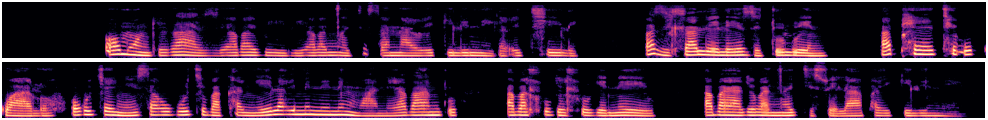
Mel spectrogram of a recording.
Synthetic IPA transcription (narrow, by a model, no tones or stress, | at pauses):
ɔmɔŋɛɣaziaβaβiliaβaŋ͡ǀed̥ʱisanajɔeɡ̥ʱʼiliniɣaʔetʰiːlɛ | βaziɬalɛlɛezetʼulweni | βapʰɛtʰɛuɡ̥ʱwalɔoɣut͡ʃʼeŋisauɣutʰiβakʰaŋɛlaimininiŋwanɛjaβantʼu | aβaɬuɣeɬuɣɛnɛjɔ | aβajaɣɛβaŋ͡ǀed̥ʱiswɛlapʰaeɡ̥ʱʼiliniːɣa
